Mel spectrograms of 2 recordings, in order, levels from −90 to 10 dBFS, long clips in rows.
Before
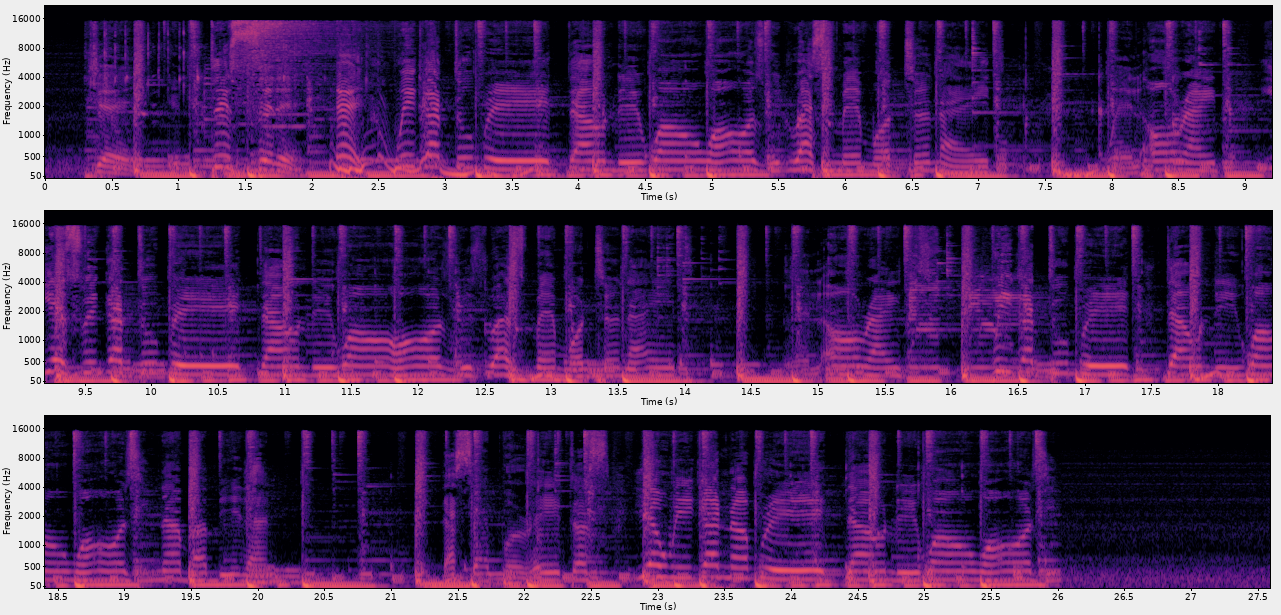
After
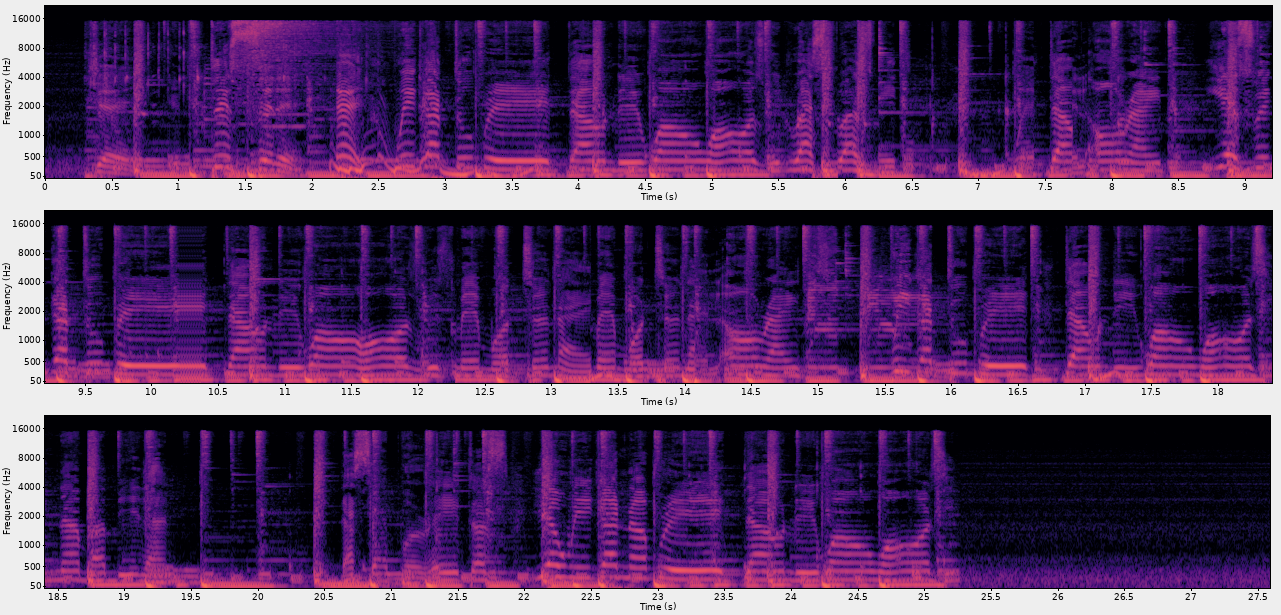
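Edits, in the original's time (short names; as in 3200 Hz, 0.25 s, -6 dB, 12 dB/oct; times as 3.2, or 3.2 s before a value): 5.94–6.95 swap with 12.53–12.84
10.61 stutter 0.02 s, 9 plays
13.62–14.83 cut
17.49–17.78 copy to 8.11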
